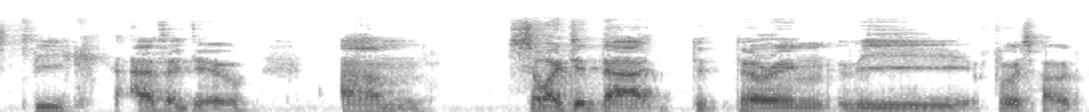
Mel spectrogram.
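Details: Young man, a medical student, who has stuttered most of his life, with blocks, especially on his name, and sound repetitions; stuttering.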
